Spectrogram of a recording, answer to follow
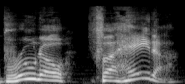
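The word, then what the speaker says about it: Bruno Ferreira: comes to somebody like Bruno FAA we make an H sound for the r why do you think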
